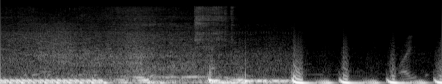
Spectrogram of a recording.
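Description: AV Pro powered subwoofer with a 30 cm driver playing bass-heavy music. A dense, steady bass line fills the first second; then from about three seconds in come deep, punchy bass hits about twice a second, each dropping in pitch.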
